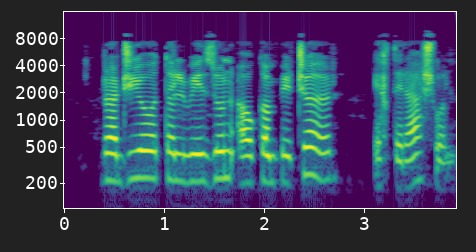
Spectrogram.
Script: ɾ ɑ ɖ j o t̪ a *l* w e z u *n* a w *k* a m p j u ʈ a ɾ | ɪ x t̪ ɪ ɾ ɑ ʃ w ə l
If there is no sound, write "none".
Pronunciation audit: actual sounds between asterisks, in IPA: l, n, k

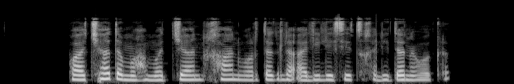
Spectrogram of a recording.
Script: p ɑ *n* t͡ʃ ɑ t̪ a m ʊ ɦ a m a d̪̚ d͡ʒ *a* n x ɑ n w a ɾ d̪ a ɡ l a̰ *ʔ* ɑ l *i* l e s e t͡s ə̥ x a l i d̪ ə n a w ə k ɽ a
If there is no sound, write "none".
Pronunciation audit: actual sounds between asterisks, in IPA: none, ɑ, ʔ, i

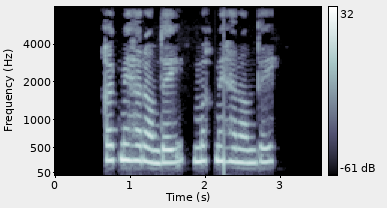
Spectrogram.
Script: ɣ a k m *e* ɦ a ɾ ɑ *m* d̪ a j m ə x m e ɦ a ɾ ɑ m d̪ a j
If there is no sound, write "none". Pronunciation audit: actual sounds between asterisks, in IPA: e, m

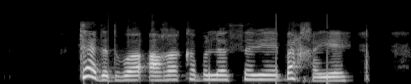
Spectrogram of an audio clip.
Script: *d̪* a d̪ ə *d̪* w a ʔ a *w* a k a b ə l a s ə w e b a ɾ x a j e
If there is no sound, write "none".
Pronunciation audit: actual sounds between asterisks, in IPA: t̪, d̪, ɣ

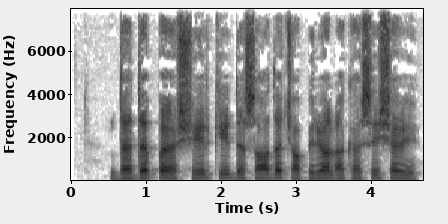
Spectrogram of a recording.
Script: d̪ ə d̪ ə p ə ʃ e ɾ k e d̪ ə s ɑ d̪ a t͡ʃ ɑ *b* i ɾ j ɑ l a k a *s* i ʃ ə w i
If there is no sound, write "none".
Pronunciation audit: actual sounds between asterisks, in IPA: p, s

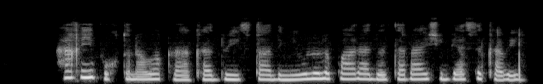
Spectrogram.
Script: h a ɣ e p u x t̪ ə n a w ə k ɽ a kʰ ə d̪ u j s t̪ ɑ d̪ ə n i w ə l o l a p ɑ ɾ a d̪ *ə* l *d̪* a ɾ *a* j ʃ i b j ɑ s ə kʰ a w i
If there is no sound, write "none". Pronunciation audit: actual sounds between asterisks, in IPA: ə, t̪, ɑ

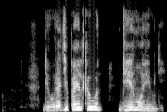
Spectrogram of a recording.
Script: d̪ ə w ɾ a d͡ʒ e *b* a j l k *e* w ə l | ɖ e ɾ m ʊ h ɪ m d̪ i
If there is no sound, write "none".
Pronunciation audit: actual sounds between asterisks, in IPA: p, a

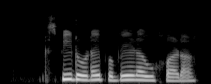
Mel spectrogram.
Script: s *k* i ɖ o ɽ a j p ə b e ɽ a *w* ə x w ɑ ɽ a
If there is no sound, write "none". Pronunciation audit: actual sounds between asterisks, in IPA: p, w

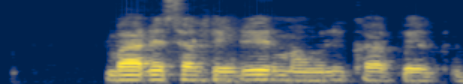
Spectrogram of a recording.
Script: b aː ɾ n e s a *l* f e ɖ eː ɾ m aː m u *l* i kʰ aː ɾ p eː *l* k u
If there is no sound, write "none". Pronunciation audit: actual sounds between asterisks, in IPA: l, l, l

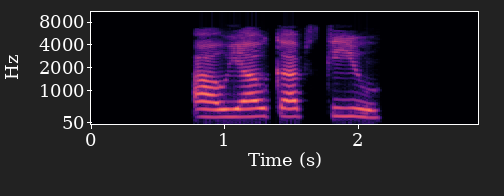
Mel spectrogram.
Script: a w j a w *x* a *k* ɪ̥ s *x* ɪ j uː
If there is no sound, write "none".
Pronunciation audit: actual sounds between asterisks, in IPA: k, p, k

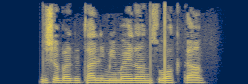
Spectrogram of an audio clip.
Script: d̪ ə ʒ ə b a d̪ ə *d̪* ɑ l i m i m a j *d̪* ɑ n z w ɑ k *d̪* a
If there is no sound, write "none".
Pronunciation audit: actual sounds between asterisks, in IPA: t̪, d̪, d̪

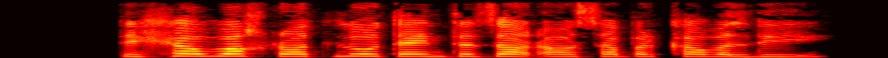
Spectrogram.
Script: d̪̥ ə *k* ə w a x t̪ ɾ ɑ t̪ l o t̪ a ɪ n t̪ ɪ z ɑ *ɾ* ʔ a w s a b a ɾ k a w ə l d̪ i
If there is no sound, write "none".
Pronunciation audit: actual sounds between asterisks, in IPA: x, ɾ

